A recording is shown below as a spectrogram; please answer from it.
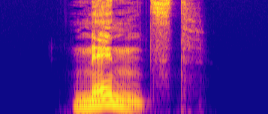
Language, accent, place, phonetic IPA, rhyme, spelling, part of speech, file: German, Germany, Berlin, [nɛnst], -ɛnst, nennst, verb, De-nennst.ogg
- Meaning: second-person singular present of nennen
